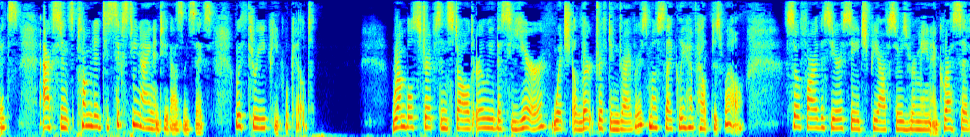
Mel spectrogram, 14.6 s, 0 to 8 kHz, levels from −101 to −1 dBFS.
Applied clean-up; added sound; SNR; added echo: neural mask model Resemble Enhance denoiser.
